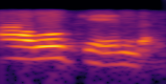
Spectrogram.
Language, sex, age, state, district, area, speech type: Telugu, female, 30-45, Telangana, Adilabad, rural, conversation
